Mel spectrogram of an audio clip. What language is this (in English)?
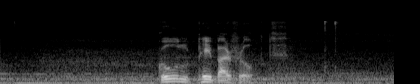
Faroese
